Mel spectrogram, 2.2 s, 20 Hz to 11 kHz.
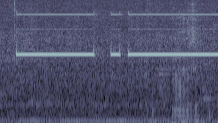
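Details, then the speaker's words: MacBook Pro 16-inch 2019 A2141, totally dead, SSD 0.9V rail: steady high-pitched continuity beep, one short break, as probes touch; rail shorted, two capacitors detected shorted or hot to be removed with a blower. "Nah seperti kita dengar tuh ya bunyi tit, berarti short. Kita akan angkat dulu kapasitor yang tadi terdeteksi, 2 kapasitor di sini."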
